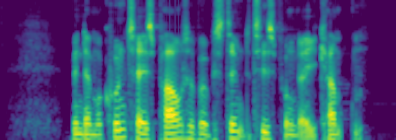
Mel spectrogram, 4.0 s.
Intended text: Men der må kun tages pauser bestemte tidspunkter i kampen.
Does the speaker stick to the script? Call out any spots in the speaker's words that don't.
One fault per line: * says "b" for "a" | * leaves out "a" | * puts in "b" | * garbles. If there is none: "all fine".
* puts in "på"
